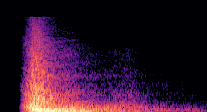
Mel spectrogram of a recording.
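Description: Intro whoosh sound effect with a deep low boom: it hits suddenly just after the start and fades away over about a second and a half.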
